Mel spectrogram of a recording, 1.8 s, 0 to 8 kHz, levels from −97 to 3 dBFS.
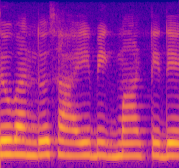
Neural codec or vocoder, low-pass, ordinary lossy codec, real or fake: none; none; none; real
